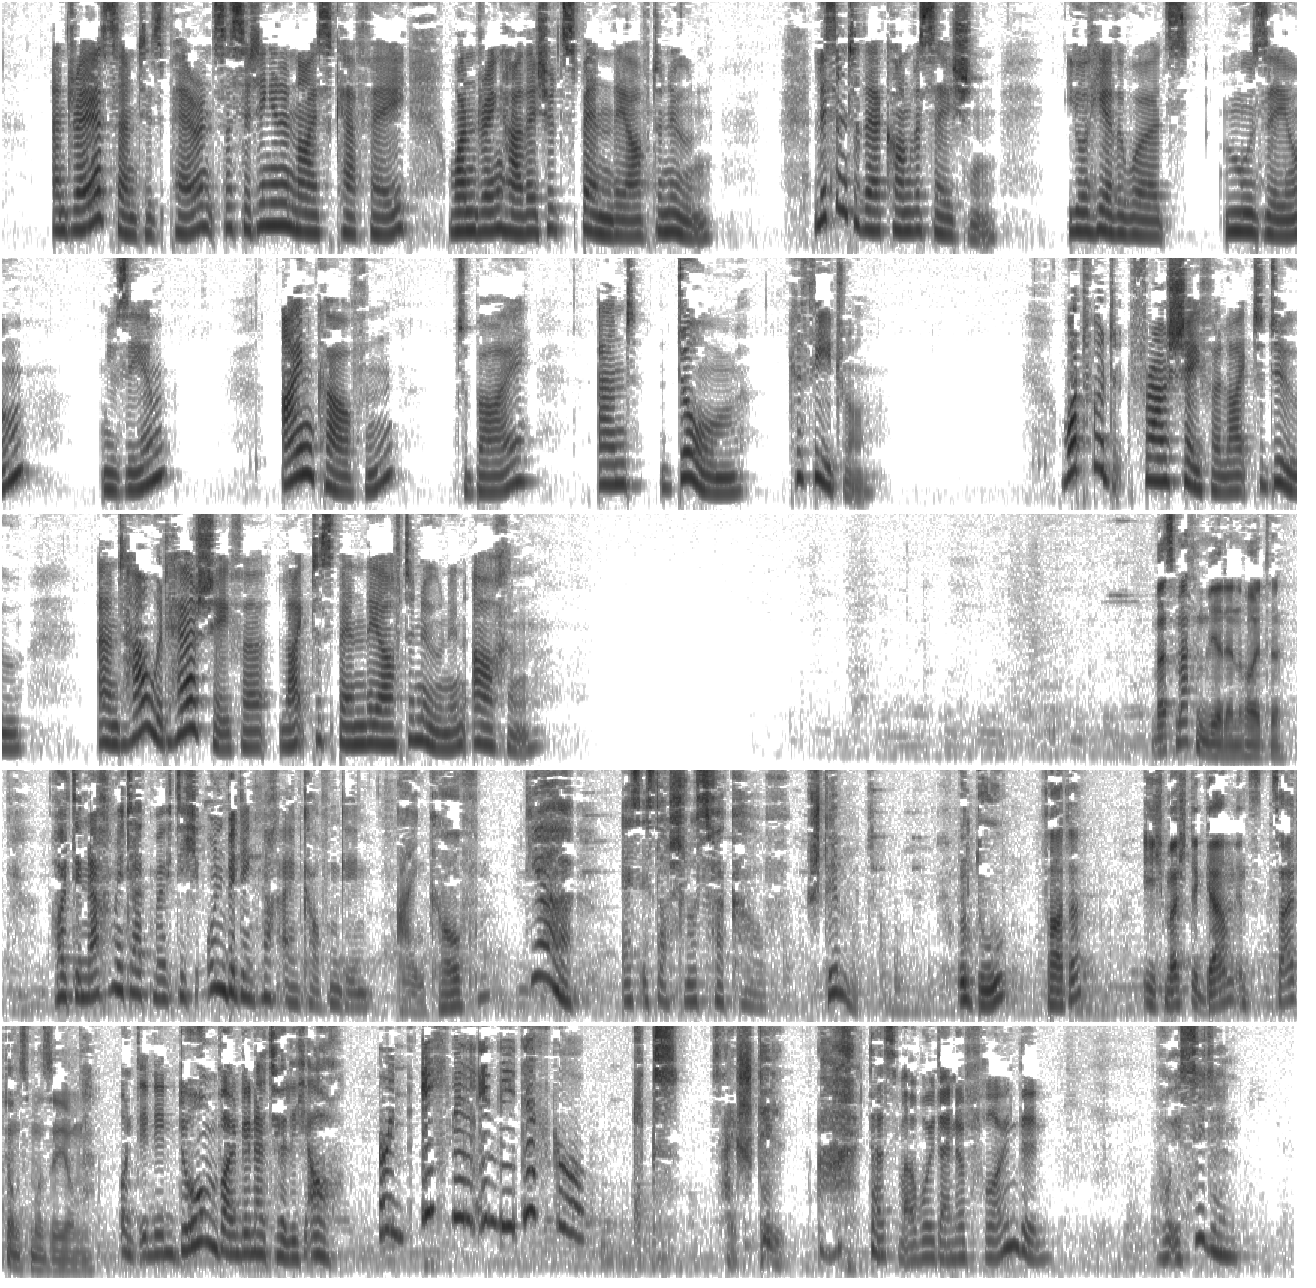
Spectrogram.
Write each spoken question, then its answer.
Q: What would Frau Schaefer like to do?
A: Frau Schäfer would like to go shopping.

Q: And how would Herr Schaefer like to spend the afternoon in Aachen?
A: Herr Schaefer would like to go to the newspaper museum, and both say they'd like to see Aachen Cathedral.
